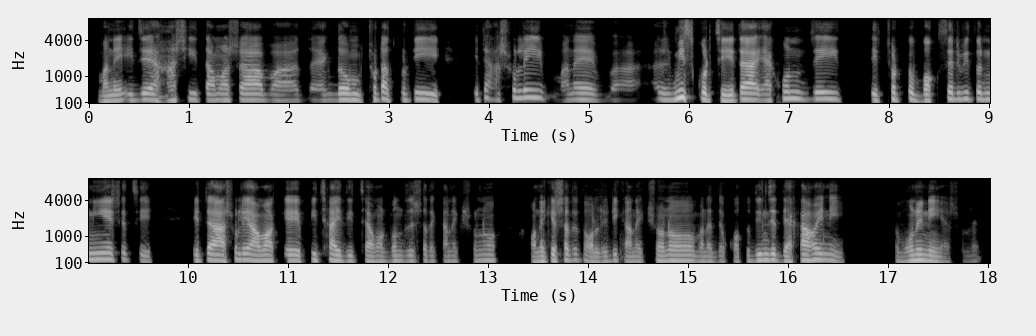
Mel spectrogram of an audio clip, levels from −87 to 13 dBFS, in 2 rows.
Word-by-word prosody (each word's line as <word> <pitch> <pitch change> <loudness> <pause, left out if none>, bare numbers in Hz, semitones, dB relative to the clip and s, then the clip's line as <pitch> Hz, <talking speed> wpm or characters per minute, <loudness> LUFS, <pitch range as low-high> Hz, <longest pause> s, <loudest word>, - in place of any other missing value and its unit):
মানে 140 +2 +1
এইযে 170 +2 0 0.2
হাসি 145 +5 -4
তামাশা 160 +1 0 0.2
বা, 150 -1 -4 0.3
দা - - -14
একদম 165 +2 +3 0.2
ছোটাছুটি, 180 -1 -1 0.5
এটা 170 - -6
আসলেই 220 +4 0 0.3
মানে 170 +3 -4 0.4
আ - - -15 0.6
মিস 225 -2 +9
করছি। 165 -3 +2
এটা 175 +4 +6 0.2
এখন 195 +5 -1 0.2
যেই 185 0 +3 0.4
যে 155 - 0
ছোট্ট 180 -2 -1 0.2
বক্সের 175 +4 +1
ভিতর 185 0 0
নিয়ে 175 +1 +3
এসেছি, 165 -2 -10 0.5
এটা 155 +4 +2
আসলেই 170 0 +1
আমাকে 150 +1 +2 0.2
পিছায়ে 155 -3 +1
দিচ্ছে 135 +1 -9
আমার 135 -1 -5
বন্ধুদের 140 -1 -6
সাথে 135 -3 -9
কানেকশনও। 145 +3 -8 0.4
অনেকের 130 +3 0
সাথে 160 -1 -1
তো 150 - -9
আলরেডি 125 +5 -5
কানেকশনও 135 +4 -1 0.2
মানে 130 0 -6
দ - - -16
কতদিন 140 +5 -2
যে - - +4
দেখা 130 +5 +3
হয়নি, 165 -3 +1 0.7
মনে 145 +3 +4
নেই 130 -3 +1
আসলে। 130 +6 -26
155 Hz, 155 wpm, -23 LUFS, 140-170 Hz, 0.7 s, মিস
